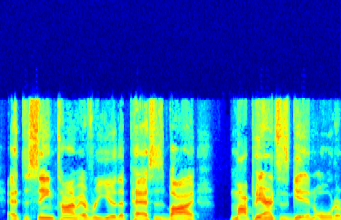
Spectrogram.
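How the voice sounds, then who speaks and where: A man talks fairly quickly in an unremarkable speaking voice, pitched fairly high. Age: 20s. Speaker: podcast host. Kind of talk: casual chat.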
